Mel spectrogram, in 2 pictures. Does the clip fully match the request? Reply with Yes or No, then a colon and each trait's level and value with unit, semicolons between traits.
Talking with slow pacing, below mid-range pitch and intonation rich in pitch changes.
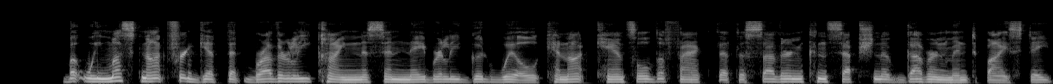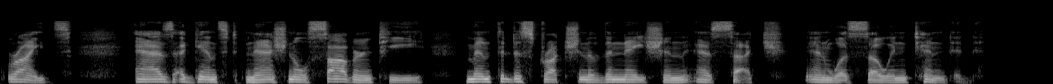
No: slow, 115 wpm; low, 115 Hz; narrow, 2.6 semitones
